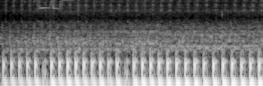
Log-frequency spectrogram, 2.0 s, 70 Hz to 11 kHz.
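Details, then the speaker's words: Dirt bike in first gear, recorded by a microphone in the rider's helmet as the clutch reaches its friction point. Rapid, even thumping at about 20 beats a second pulls down slightly and the bike begins to roll: the cue to add a little throttle. "listen hear that the bike's kind of light almost pairing a little bit different than what just idling like right now"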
